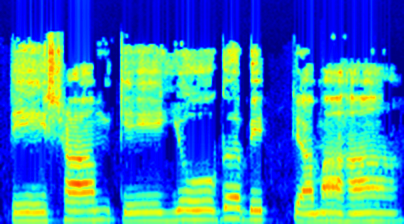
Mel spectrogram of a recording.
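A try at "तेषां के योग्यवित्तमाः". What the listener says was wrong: তমাহা নয় তমা আকারটাকে টানতে হবে তারপরে বিসর্গটা বলতে হবে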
